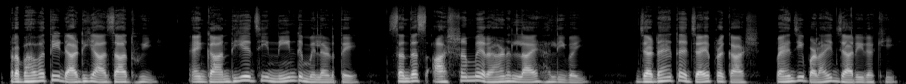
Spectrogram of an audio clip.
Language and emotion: Sindhi, neutral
